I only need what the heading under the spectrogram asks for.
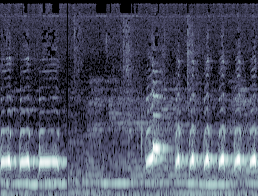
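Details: Zebra dove of the Bangkok type singing: a run of low cooing notes, then a brief pause and a rapid series of short, rising coo notes repeated about twice a second, with faint background murmurs.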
